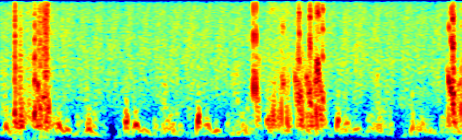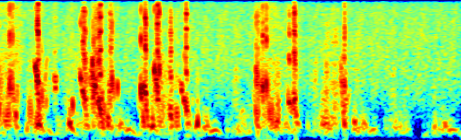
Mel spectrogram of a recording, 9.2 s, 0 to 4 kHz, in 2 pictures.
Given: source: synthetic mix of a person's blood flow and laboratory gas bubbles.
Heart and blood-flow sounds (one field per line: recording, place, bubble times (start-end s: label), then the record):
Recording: Doppler ultrasound of blood flow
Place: precordium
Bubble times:
0.11-0.64 s: bubbles
2.50-2.62 s: bubbles
2.67-3.29 s: bubbles
4.45-4.83 s: bubbles
4.88-5.12 s: bubbles
5.15-5.21 s: bubbles
5.31-5.83 s: bubbles
6.00-6.55 s: bubbles
7.14-7.43 s: bubbles
7.46-7.65 s: bubbles
7.81-8.12 s: bubbles
From the record:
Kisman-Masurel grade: 333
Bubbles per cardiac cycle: rolling drumbeat, 9 or more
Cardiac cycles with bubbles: 50 to 99%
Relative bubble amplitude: loud (0.450 to 0.775)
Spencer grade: 3 (all of the cardiac periods contain showers or single bubble signals, but not dominating or overriding the cardiac motion signals)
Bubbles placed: anywhere in the cardiac cycle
